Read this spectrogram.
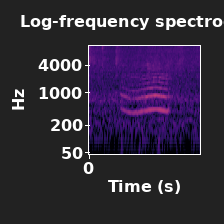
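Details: Male domestic cat calling after catching a toy, apparently proud, before rolling onto his back: one long, smooth meow that dips slightly, then rises and holds before fading, over a faint steady background hum.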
